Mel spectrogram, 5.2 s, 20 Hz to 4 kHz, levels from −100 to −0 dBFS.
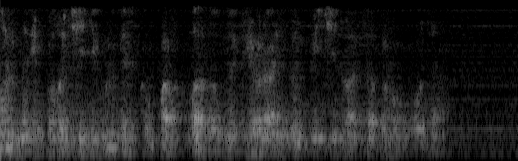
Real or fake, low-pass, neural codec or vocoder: fake; 3.6 kHz; vocoder, 22.05 kHz, 80 mel bands, HiFi-GAN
